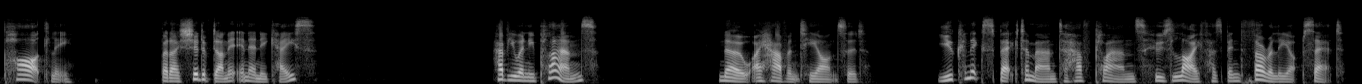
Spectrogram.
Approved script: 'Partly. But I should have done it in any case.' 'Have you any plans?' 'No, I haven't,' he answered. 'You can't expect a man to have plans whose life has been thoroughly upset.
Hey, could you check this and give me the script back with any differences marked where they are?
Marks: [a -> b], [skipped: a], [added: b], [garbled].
'Partly. But I should have done it in any case.' 'Have you any plans?' 'No, I haven't,' he answered. 'You [can't -> can] expect a man to have plans whose life has been thoroughly upset.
